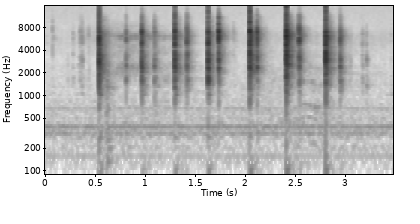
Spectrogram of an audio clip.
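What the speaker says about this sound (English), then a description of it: "we got some keyboard ASMR too" Crisp clicking keystrokes on a computer keyboard, about a dozen sharp taps in an uneven typing rhythm, close and clear over a faint steady electrical hum, no voices.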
